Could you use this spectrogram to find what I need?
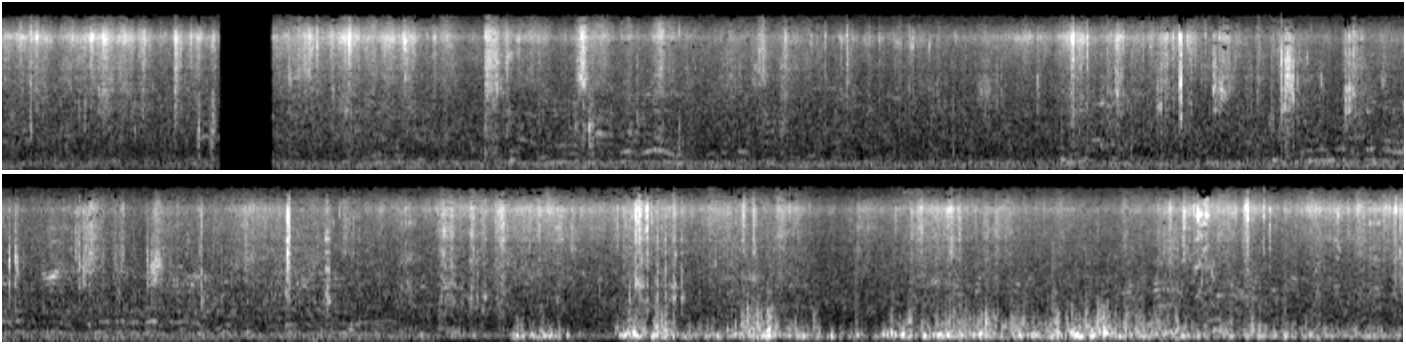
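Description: A young monkey rustles through grass and dry leaves.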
